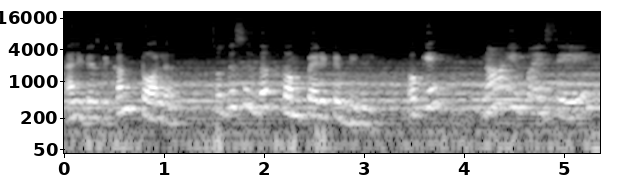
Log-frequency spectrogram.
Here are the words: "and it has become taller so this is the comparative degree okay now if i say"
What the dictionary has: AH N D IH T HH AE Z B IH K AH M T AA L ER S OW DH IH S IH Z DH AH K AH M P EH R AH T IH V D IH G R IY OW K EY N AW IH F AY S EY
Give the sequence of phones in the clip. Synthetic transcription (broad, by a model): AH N D IH T HH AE Z B IH K AH M T AA L ER S OW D IH S IH Z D AH K AH M P EH R AH T IH V D IH G R IY OW K EY N AW IH F AY S EY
